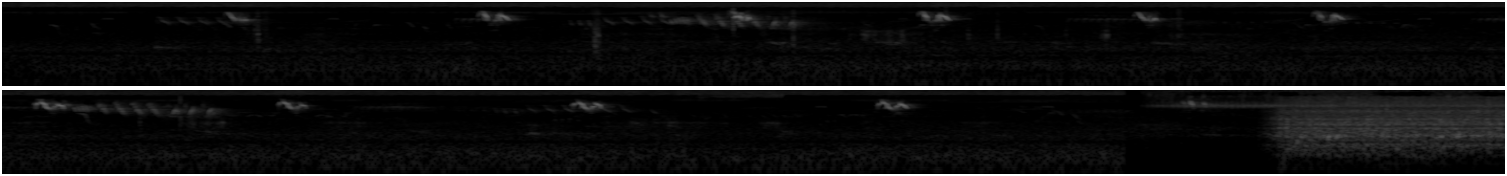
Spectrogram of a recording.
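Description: A bird calling: a short, sharp, high call repeated about every two to three seconds, some calls with a buzzy twitter around them, over a steady high hiss of insects. Near the end the sound cuts to the steady rush of running water.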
